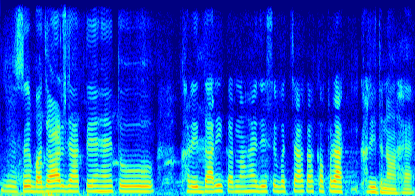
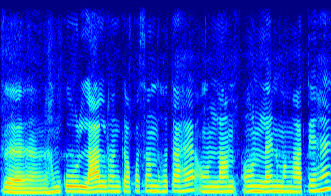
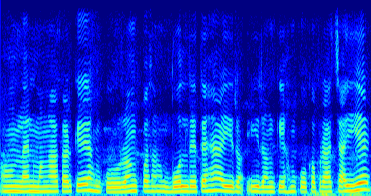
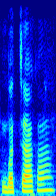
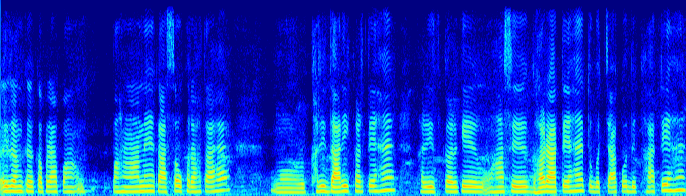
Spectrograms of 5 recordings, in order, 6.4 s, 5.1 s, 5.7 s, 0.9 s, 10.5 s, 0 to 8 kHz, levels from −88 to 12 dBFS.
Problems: constant background noise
